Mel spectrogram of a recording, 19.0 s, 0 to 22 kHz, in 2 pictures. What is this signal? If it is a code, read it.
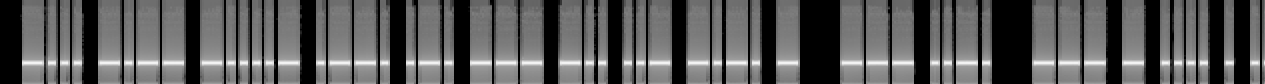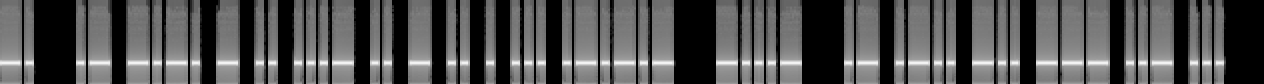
Morse code, heard as a keyed tone, about 25 wpm, 1000 Hz. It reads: BY-PRODUCT OF OTHER ACTIVITIES. <BT> ALDOUS
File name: qotdfiles / 25wpm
